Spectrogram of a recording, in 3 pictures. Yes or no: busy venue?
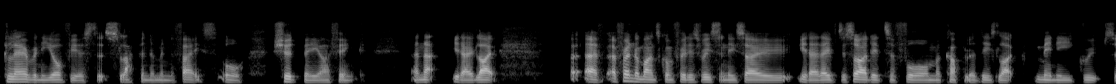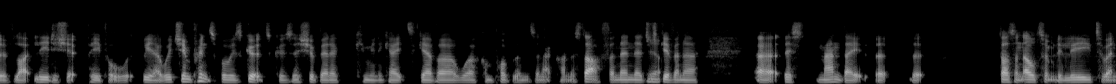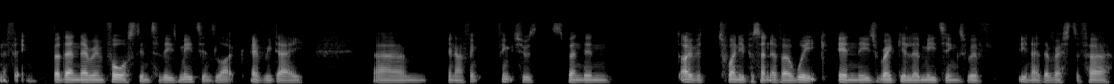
no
